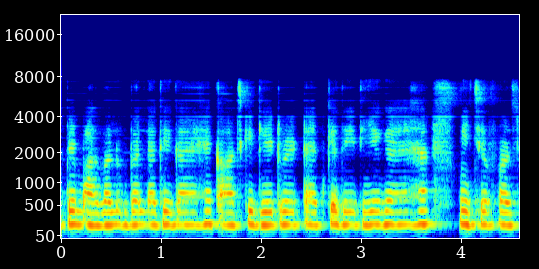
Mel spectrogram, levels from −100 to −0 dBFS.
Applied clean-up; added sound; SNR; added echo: neural mask model DeepFilterNet 3.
